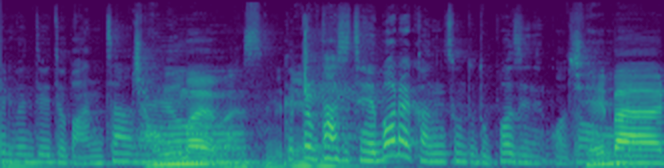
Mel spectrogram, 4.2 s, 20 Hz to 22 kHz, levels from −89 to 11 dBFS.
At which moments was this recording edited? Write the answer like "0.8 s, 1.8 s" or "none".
1.7 s

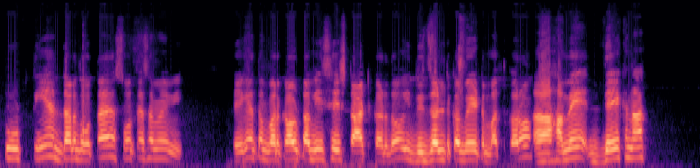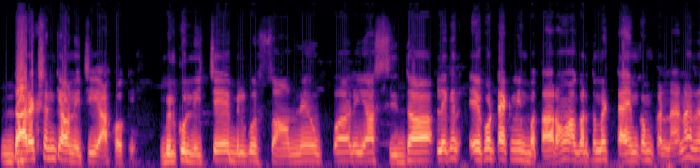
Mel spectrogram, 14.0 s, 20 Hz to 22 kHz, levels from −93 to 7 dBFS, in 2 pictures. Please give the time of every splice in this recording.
5.3 s, 11.4 s

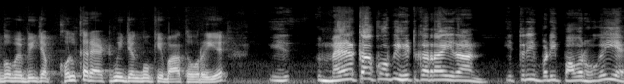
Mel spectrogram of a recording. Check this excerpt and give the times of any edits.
2.4 s

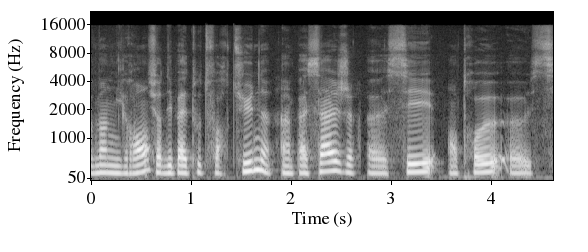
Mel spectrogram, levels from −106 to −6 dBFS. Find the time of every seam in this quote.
2.7 s, 3.5 s

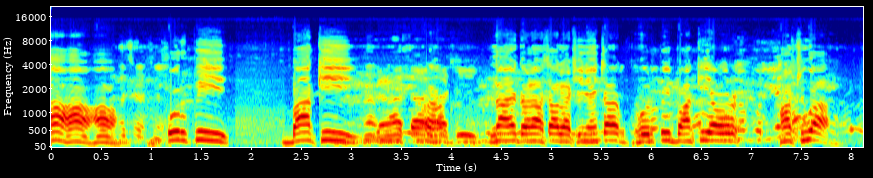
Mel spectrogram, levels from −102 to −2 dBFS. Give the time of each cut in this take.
none

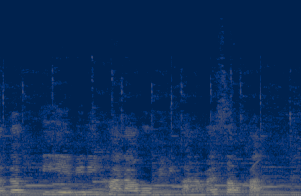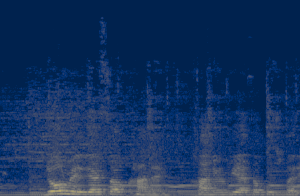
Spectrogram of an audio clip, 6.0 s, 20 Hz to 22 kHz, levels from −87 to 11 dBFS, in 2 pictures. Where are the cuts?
none

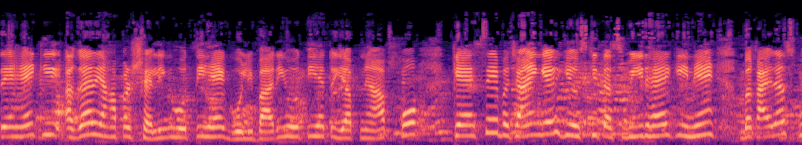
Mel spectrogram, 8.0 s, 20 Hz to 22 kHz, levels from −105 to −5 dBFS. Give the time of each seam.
3.3 s

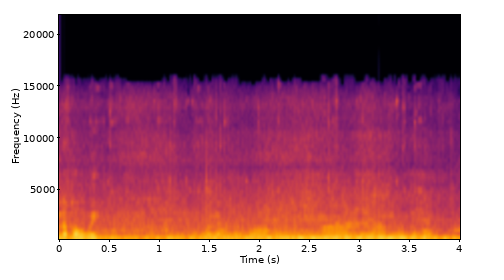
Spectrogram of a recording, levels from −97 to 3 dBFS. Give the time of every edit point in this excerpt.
none

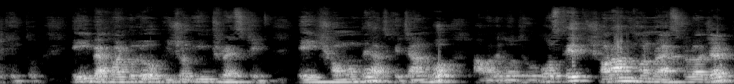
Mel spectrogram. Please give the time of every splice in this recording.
none

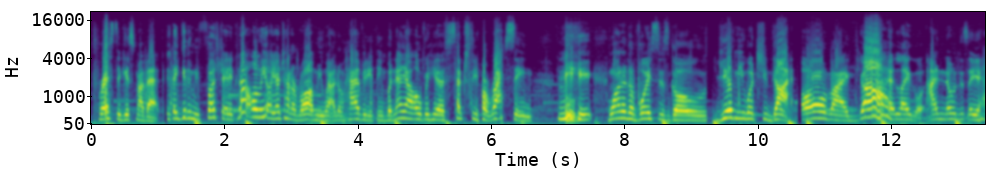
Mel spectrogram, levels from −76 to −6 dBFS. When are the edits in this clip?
1.2 s, 7.6 s, 10.6 s

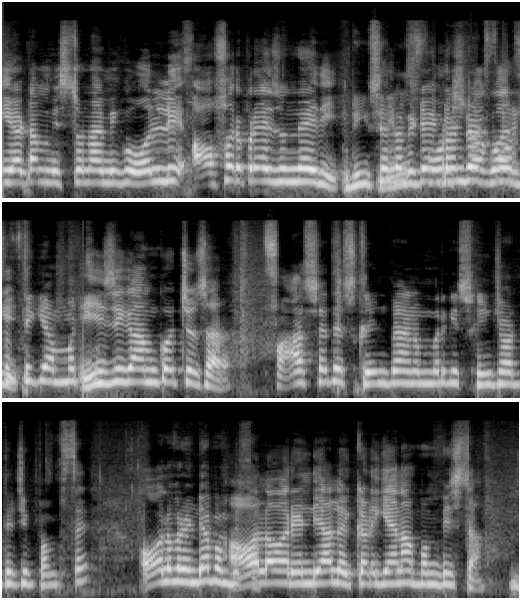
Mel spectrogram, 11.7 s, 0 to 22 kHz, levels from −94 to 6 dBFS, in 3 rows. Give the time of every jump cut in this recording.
none

